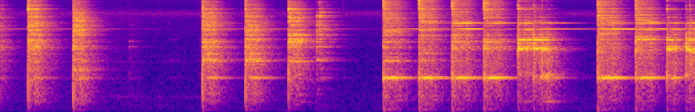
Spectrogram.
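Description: Hand hammer striking a red-hot bar on a steel anvil, knocking the sharp corners off. Each blow rings briefly. There are two blows, a pause of about a second, then quick runs of blows at about four or five a second.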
